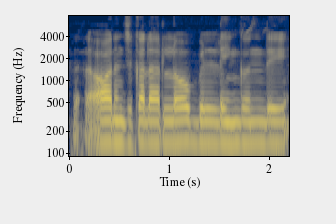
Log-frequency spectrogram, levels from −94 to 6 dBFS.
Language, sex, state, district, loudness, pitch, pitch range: Telugu, male, Telangana, Mahabubabad, -17 LUFS, 140 Hz, 135-140 Hz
